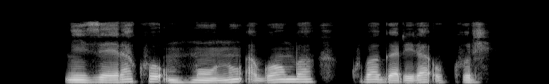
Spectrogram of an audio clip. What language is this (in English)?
Kinyarwanda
